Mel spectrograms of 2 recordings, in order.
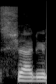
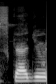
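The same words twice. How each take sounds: First: It is said with a British pronunciation. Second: It is said with an American pronunciation. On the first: "schedule is both the Australian and the British pronunciation" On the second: "schedule is American pronunciation"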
